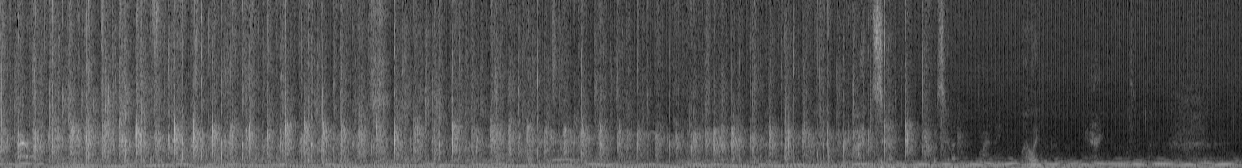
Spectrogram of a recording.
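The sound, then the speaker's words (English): A church audience at a morning service applauds two church members asked to come forward, clapping steadily for about thirteen seconds, dense clapping over a sustained organ or keyboard chord, then the clapping fades out and the held music continues alone. “So, if I could ask those two people to please come forward, let's give them a, a round of applause this morning.”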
